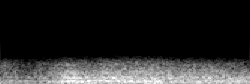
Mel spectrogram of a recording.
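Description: A deep, heavy rumble of thunder from an approaching storm rolls on steadily, loud and low-pitched, swelling slightly after a moment and lingering without any voices.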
